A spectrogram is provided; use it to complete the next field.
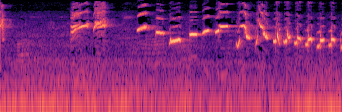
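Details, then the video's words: Oriental magpie-robin pouring out loud 'gacor ngeplong' song as a lure for silent magpie-robins: high chirps give way to a fast, steady string of clear whistled notes sliding downward, about four per second. "Super Ampuh Pancingan Kacer Gacor Ngeplong | Cocok Buat Memancing Kacer Yang Malas Bunyi Auto Respon"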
